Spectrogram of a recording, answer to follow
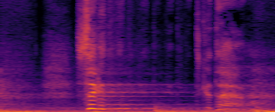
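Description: Body percussion with vocal percussion: pitched, breathy gasp-like vocal sounds about once a second in a steady rhythm, with low thumps of hands striking the body between them.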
